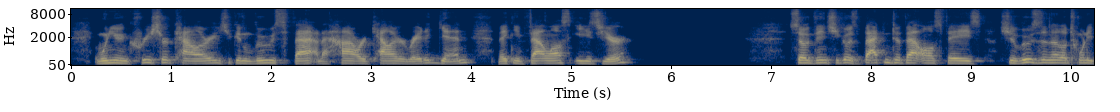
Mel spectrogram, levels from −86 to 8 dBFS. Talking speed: 190 wpm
